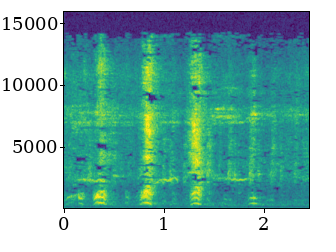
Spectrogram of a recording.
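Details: Nestling little egrets waiting in the nest for food give three or four loud, harsh, croaking squawks, rough and broadband, with short gaps between them.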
